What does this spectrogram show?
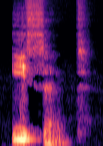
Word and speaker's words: isn't: isn't al doctor isn't practica la pronunciación isn't y centro es como si entre la s y la n tuviera una e instinto y santi sostenido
